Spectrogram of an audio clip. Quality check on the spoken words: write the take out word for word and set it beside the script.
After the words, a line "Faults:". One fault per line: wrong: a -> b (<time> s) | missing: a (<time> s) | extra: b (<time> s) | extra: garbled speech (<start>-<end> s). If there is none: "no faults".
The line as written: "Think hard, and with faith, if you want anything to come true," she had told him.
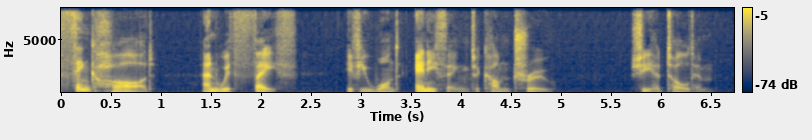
"Think hard, and with faith, if you want anything to come true," she had told him.
Faults:
no faults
